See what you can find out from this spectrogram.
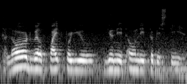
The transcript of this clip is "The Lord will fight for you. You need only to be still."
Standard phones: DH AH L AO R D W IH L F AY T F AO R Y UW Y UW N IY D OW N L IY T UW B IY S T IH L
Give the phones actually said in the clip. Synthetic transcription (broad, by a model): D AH L AO R D W IH L F AY T F AO R Y UW Y UW N IY D OW N L IY T UW B IY S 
